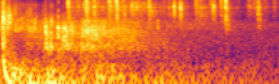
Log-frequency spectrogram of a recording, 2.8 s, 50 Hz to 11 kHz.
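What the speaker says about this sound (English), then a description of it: "Who's shooting fucking missiles at me" Missile explosions in the Call of Duty MW2 campaign over a soccer field: a loud, close, rumbling blast with deep low end and scattered crackling debris, slowly fading across the moment.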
